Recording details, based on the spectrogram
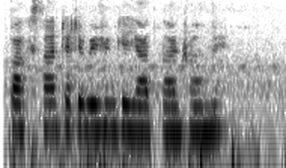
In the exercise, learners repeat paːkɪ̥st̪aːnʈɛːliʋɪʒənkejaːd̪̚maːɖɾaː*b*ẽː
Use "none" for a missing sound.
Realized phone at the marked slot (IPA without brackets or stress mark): m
